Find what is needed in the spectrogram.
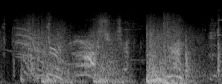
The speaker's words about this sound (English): She riddles the hotel room with bullets. A bullet punctures Pudsey's throat and a henchman's blasted against the wall by a volley of gunfire.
